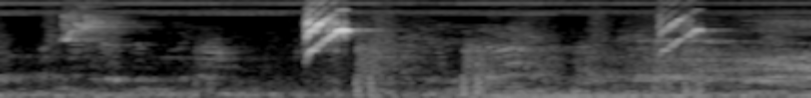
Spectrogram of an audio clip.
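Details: Female canary calling to males to spur them into singing, giving two sharp, upswept chirps a couple of seconds apart, with a faint softer note before them against low background rumble.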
